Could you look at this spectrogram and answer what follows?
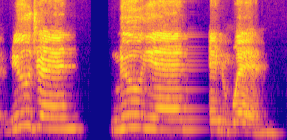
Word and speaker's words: Nguyen: on which his last name was of course win and so in the UK he would pronounce it nugin up until then eventually he was 26 and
